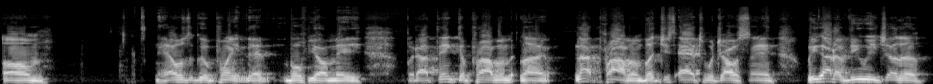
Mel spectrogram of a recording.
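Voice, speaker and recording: Brief: man, very low voice, calm panelist, weighs his words and adds to others' points. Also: low-quality recording. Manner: measured, thoughtful, builds on others' points. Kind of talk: casual panel discussion.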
